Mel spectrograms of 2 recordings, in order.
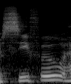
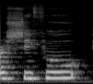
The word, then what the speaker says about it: Sifu: Sifu or Shifu is either, it's used indistinctively. In the north of China, where both the Sifu are, it's the H is silent.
